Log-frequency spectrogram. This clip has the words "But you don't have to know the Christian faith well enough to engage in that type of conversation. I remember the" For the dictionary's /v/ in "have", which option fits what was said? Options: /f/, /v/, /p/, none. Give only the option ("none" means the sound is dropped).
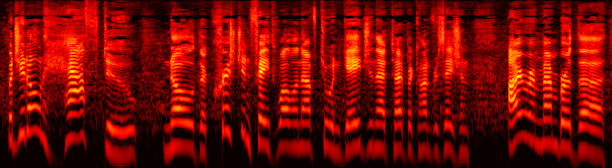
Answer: /f/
